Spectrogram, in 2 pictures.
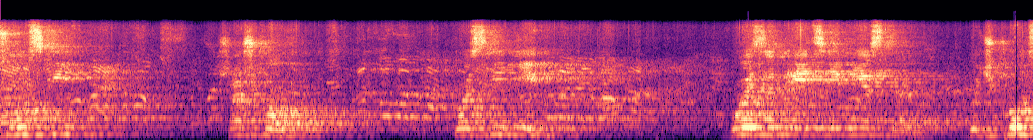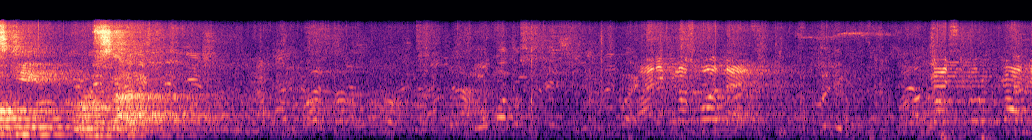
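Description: Men shout loudly in a large echoing hall.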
